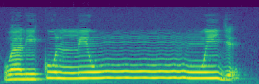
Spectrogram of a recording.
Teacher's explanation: huruf qalqalah yaitu jim yang sukunnya sukun asli dan berada di tengah-tengah bacaan. Maka cara membacanya dipantulkan dengan pantulan yang kecil. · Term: qalqalah sugro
